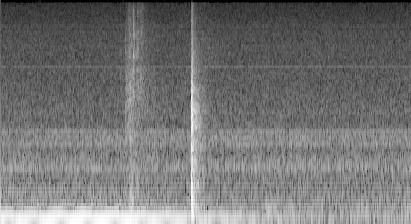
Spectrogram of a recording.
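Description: A single sharp finger snap about two seconds in, over a low hum that fades away.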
